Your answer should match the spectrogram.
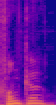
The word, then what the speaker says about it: Funko: Is that how you say it, Funko? – Yes, and other collectible toys.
